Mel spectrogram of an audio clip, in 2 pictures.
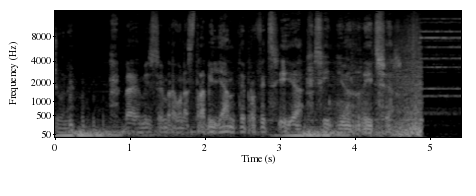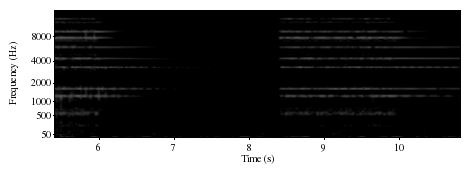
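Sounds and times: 
speech: 0:01.0 - 0:04.9
old-fashioned telephone bell ringing: 0:04.9 - 0:07.8, 0:08.4 - 0:10.8.

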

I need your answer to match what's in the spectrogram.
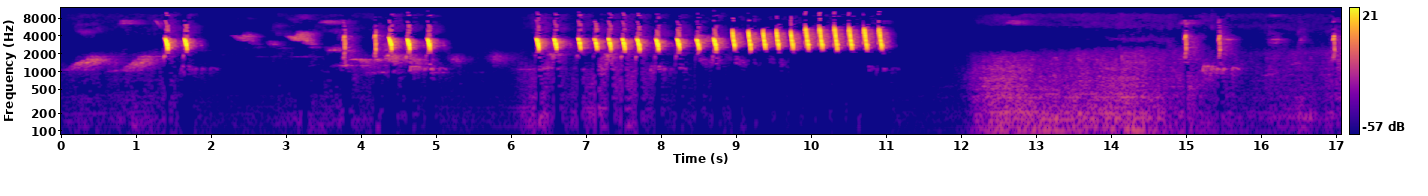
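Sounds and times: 
female sooty-headed bulbul cage bird chirping: 0:01.4 - 0:01.8, 0:03.7 - 0:05.0, 0:06.3 - 0:11.1, 0:14.9 - 0:16.3.

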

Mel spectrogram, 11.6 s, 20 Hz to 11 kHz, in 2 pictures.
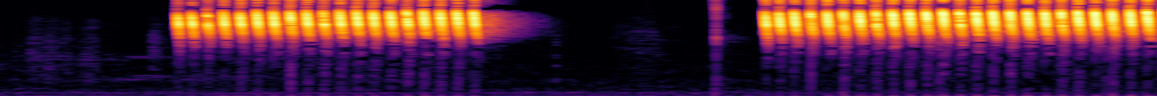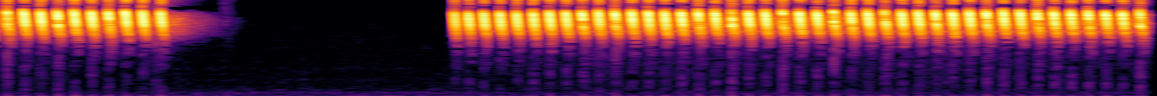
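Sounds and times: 
Bar-winged Prinia giving rapid high trills of pulsed notes: 0:00.9 - 0:02.7, 0:03.9 - 0:06.9, 0:08.1 - 0:11.5.

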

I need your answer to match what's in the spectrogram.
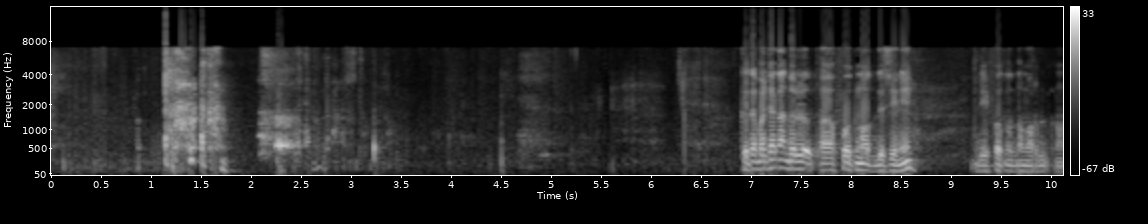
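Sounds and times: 
person coughing during a lecture: 0:01.2 - 0:03.1
speech: 0:07.0 - 0:10.1.

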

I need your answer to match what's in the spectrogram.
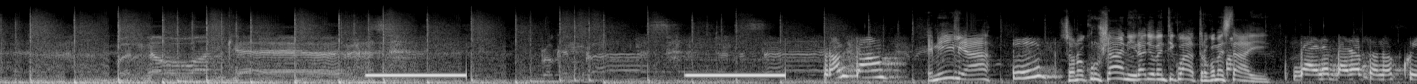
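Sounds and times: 
music: 0:00.0 - 0:14.1
outgoing phone call ringing through to a beautician in her shop: 0:03.7 - 0:04.7, 0:06.9 - 0:07.9
speech: 0:08.8 - 0:14.1.

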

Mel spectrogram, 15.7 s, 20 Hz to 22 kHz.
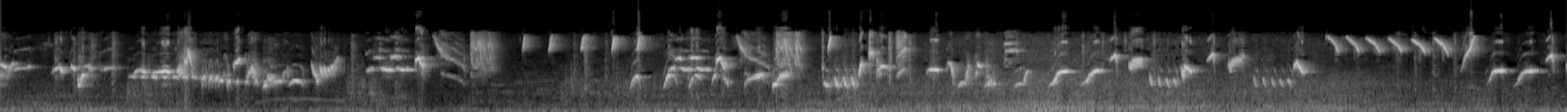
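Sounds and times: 
wild white-rumped shama song: 0:00.0 - 0:15.6.

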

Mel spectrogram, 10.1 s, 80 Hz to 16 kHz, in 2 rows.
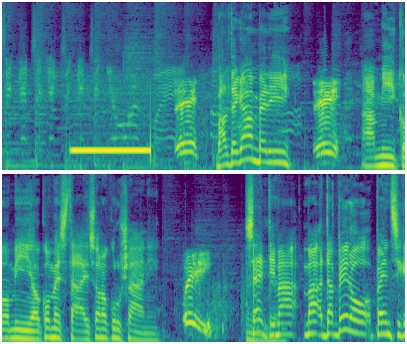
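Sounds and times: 
mid-pitched telephone ringback tone: 0:00.8 - 0:01.9
speech: 0:02.4 - 0:10.0.

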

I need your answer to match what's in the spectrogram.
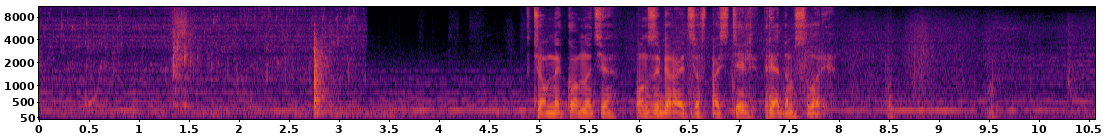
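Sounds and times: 
leftover water from a drinking glass poured into a bathroom sink: 0:00.0 - 0:03.2
speech: 0:05.0 - 0:08.6.

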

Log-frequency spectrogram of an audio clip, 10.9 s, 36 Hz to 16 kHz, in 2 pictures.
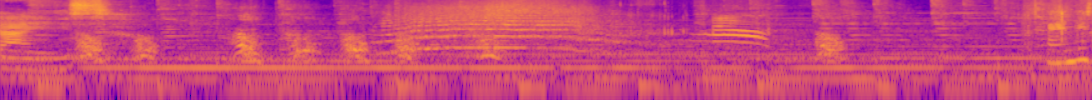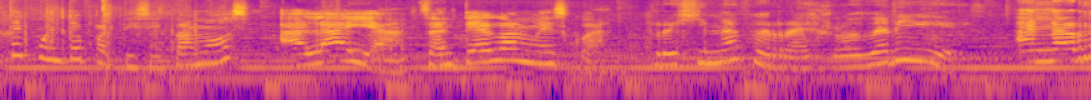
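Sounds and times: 
dog barking and whining: 0:00.4 - 0:02.7, 0:03.4 - 0:04.3
speech: 0:00.4 - 0:02.7, 0:04.1 - 0:10.9.

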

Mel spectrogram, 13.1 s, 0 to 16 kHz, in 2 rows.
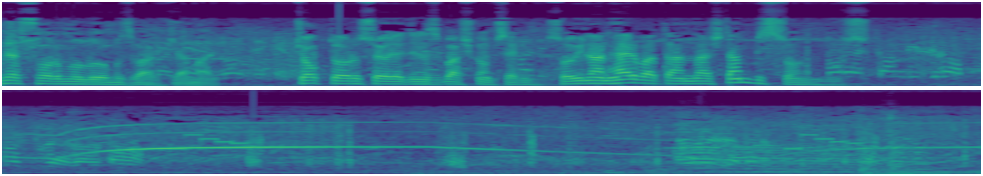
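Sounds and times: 
speech: 0:00.0 - 0:06.0
ambulance siren wailing as it arrives: 0:05.6 - 0:13.0.

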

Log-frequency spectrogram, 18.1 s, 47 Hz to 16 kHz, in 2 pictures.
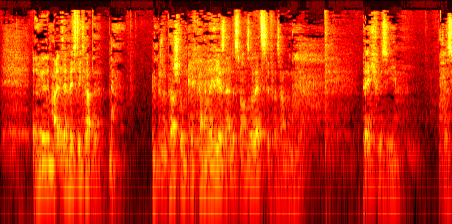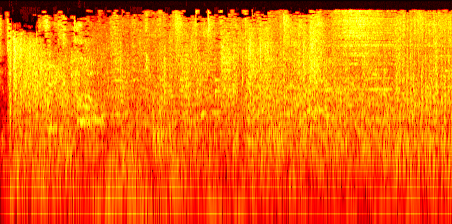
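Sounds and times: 
speech: 0:00.6 - 0:02.4, 0:03.4 - 0:06.3, 0:07.2 - 0:08.1, 0:08.8 - 0:11.2
explosion blowing a hole in a freshly built brick wall: 0:09.2 - 0:18.0
rumbling debris and crackling: 0:09.2 - 0:18.0.

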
